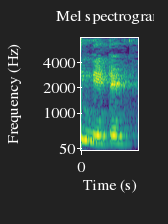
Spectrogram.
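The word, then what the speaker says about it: knitted: form क्या हो जाएगी निटेड ठीक है तो हम लोग इसमें जो के होता है वो साइलेंट होता है आप लोग सिंपली इसको बोलते हैं निटेड निट होती है वैसे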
